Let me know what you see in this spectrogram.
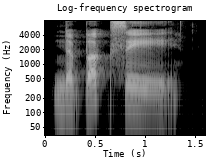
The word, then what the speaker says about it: Nebouxii: N-E-B-O-U-X-I-I. – Nabooxy.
